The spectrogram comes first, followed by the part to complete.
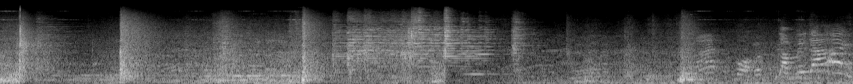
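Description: Market stalls being put up: scattered sharp knocks and clangs of metal tube poles and hardboard tabletops being handled and set in place, about half a dozen hits, with the loudest about three seconds in. Voices carry underneath.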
